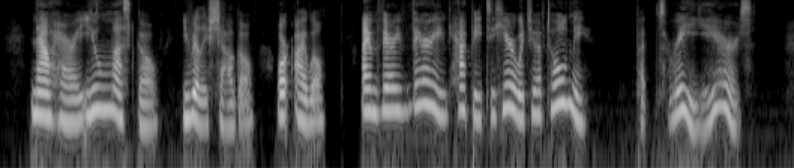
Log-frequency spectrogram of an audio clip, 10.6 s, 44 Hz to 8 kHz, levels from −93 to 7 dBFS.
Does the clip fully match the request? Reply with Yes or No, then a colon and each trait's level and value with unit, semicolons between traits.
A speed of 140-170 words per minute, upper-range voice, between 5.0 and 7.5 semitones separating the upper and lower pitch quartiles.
Yes: average, 155 wpm; high, 225 Hz; average, 5.3 semitones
